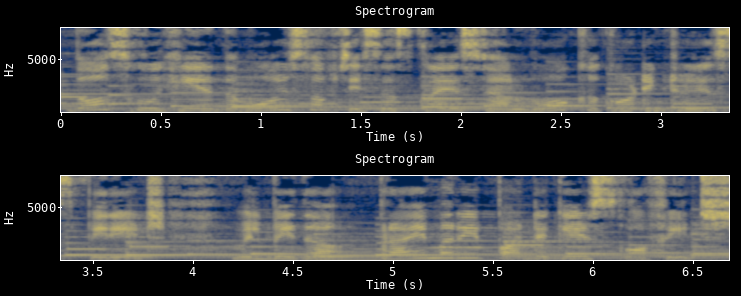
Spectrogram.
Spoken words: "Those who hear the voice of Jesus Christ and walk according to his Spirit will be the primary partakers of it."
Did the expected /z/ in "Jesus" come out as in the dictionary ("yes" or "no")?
no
